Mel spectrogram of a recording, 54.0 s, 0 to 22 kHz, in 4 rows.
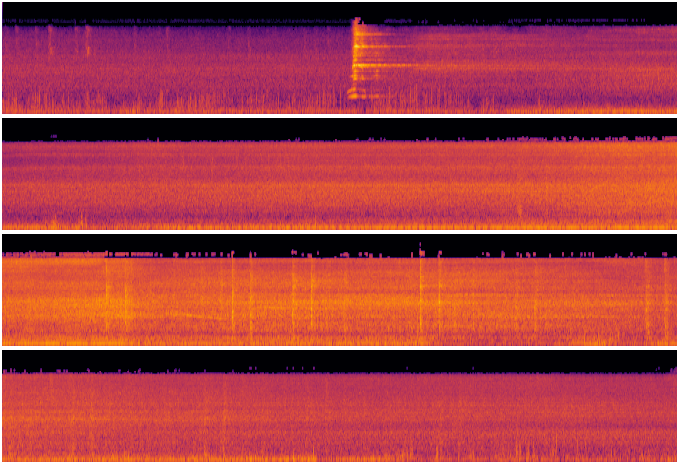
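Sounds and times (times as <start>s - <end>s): wheel squeal: 7.0s - 9.6s
train wheels clicking over rail joints: 27.0s - 42.8s, 43.8s - 45.8s.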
